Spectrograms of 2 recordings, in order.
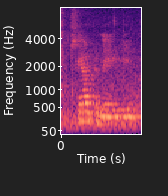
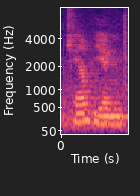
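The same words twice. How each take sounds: The two takes are said the same way.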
